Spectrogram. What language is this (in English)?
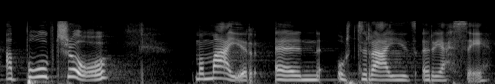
Welsh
